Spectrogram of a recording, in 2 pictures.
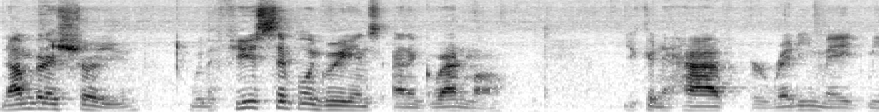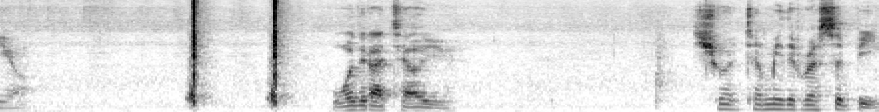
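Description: Loud background noise surrounds a man who speaks with long, frequent pauses. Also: moderate pace. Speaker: food vlogger. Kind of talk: casual vlog chat. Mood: playful, joking. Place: home room.

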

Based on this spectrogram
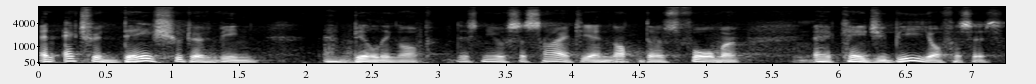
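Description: Over light background noise, a man with a very deep, low pitch speaks at a fairly slow pace with ordinary pitch variation. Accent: Dutch. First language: Dutch. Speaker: interviewer. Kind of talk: moderated public conversation; interview question and remarks. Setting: stage with audience. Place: stage. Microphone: headset.

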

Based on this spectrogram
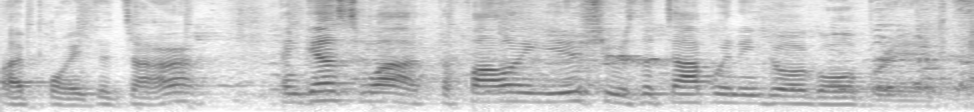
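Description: A man's high-pitched voice with ordinary pitch variation and very even loudness, over noticeable background noise. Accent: American. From New York. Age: 80s+. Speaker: dog show judge. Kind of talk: interview answer, storytelling to live audience. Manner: humorous, outspoken. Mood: animated, humorous storytelling. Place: hall.

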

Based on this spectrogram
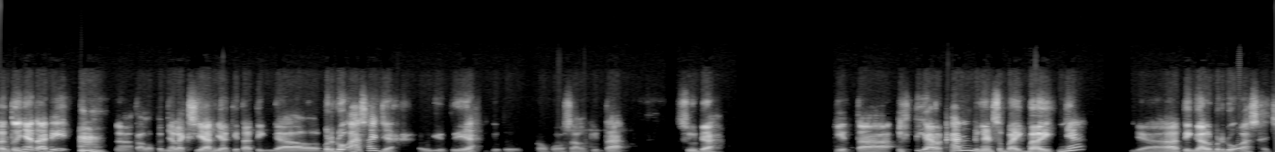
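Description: At a fairly slow pace, a man with a fairly high pitch makes very wide pitch swings and big swings in loudness, his voice dry with no echo against a quiet background. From Central Java, Kebumen; Central Java, Indonesia. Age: 40s. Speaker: university lecturer. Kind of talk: webinar lecture. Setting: video call. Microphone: video call.

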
